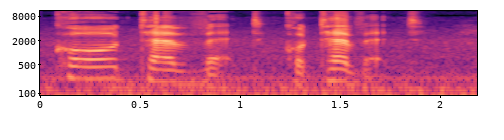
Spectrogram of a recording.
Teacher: And then there's a taf at the end. Because of these two segols, the stress is going to be on the second to last syllable. So, putting in my sample shoresh, we have kotevet, kotevet.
